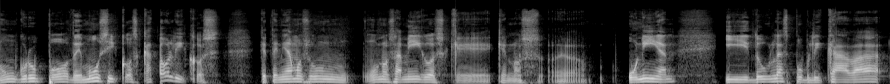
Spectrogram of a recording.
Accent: Veracruz, Mexico; mi paisano Leonides, que por cierto también él es de Veracruz, que ya perdí el acento en algún momento.

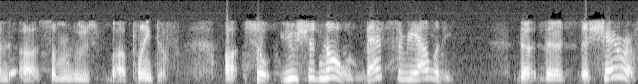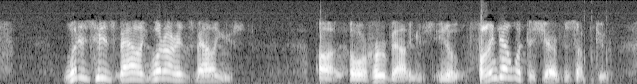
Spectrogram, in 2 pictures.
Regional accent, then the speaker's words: Chicago, Illinois, United States; As a Chicagoan, it sounded, well, politics as usual.

